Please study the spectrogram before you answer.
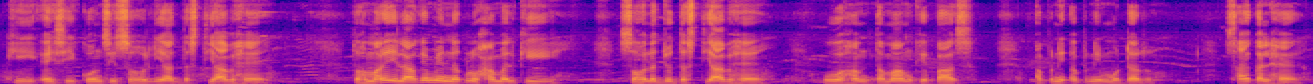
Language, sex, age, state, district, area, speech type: Urdu, male, 45-60, Bihar, Khagaria, urban, spontaneous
